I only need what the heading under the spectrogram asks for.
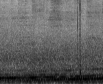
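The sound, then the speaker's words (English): Steady low rumble of road traffic fills the background, a constant engine drone with a brief sharp click partway through, no voices. “I don't think anybody heard that because there's so much traffic.”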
